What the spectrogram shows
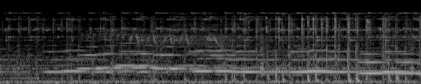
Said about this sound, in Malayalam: പെട്ടെന്ന് കുതിരയുടെ ശബ്ദം കേട്ട് തിരിഞ്ഞു നോക്കി.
